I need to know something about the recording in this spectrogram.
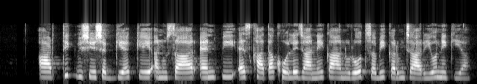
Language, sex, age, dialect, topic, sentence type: Hindi, female, 18-24, Marwari Dhudhari, banking, statement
